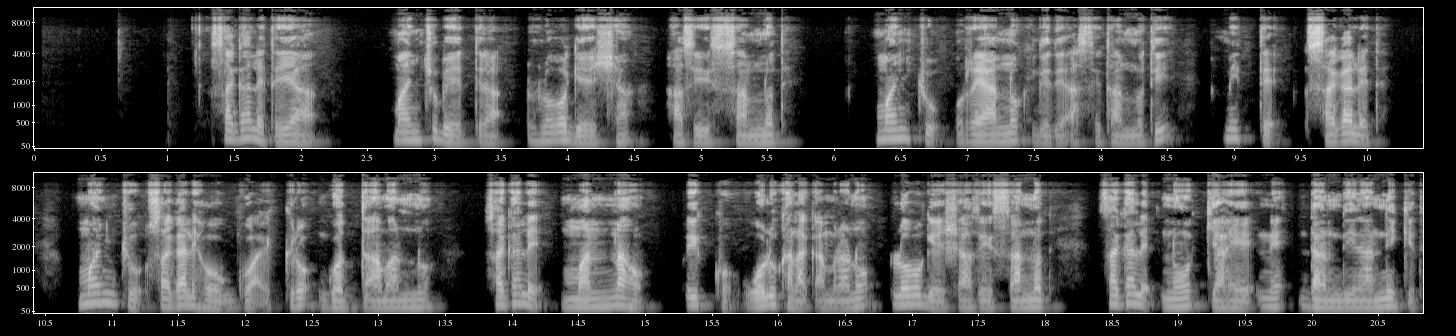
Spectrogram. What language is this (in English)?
Sidamo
